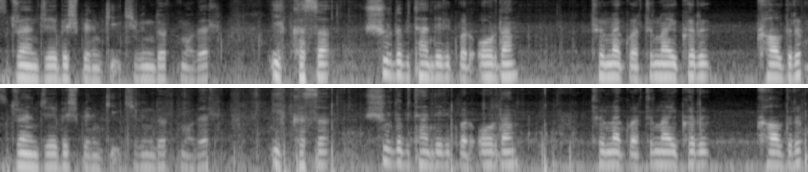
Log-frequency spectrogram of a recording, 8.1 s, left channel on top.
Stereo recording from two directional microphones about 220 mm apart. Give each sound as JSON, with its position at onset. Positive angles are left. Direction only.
{"t": 0.1, "sound": "speech", "side_deg": 5}
{"t": 0.6, "sound": "speech", "side_deg": 20}
{"t": 3.6, "sound": "speech", "side_deg": 40}
{"t": 4.5, "sound": "speech", "side_deg": 50}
